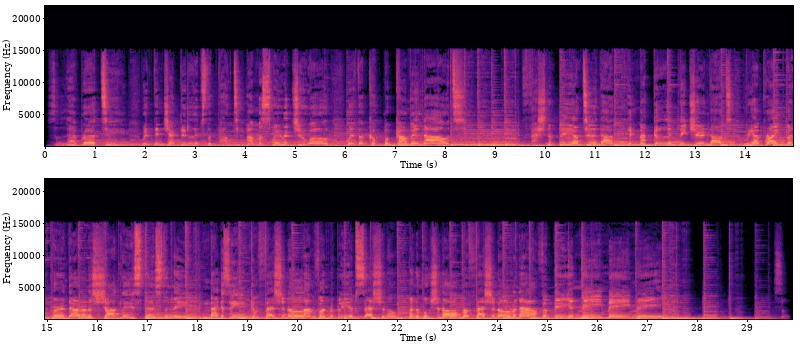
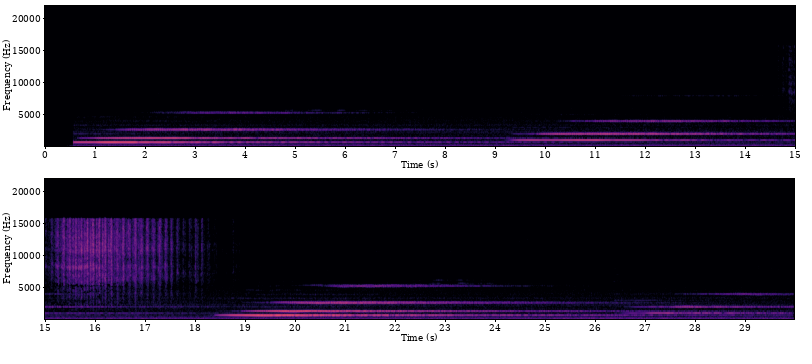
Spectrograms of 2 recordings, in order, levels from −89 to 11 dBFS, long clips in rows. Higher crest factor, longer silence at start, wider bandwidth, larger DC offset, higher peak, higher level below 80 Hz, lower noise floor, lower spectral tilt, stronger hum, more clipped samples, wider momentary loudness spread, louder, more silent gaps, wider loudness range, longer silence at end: about the same, 14 dB vs 18 dB; second, 0.15 s vs 0.55 s; about the same, 15.5 kHz vs 16 kHz; neither; first, 0 dBFS vs -24 dBFS; first, -44 dBFS vs -70 dBFS; second, -35 dBFS vs -63 dBFS; first, -5 dB/octave vs -2 dB/octave; second, none vs 60 Hz at -70 dBFS; neither; second, 7 LU vs 24 LU; first, -15 LUFS vs -40 LUFS; neither; second, 4 LU vs 20 LU; about the same, 0.15 s vs 0.05 s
